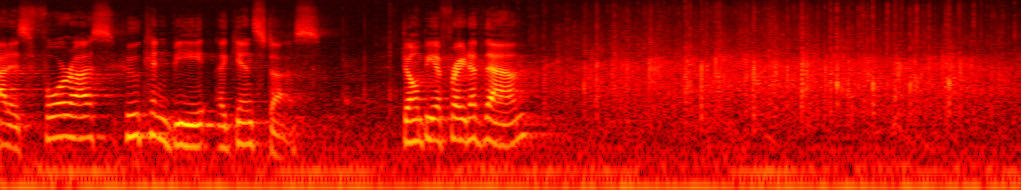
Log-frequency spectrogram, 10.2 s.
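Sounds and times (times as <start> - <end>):
speech: 0.0 - 3.2, 4.0 - 5.5
scattered applause from a modest crowd: 5.3 - 10.1.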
